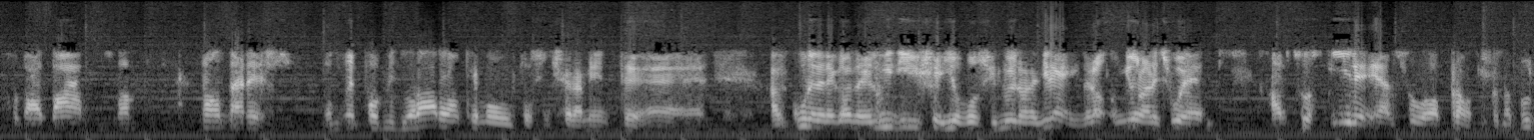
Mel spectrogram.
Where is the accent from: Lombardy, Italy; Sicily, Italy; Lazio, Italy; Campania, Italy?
Lazio, Italy; Rome; per me la nebbia è uno di quei misteri, essendo io romano.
